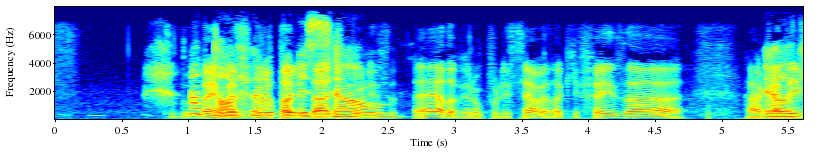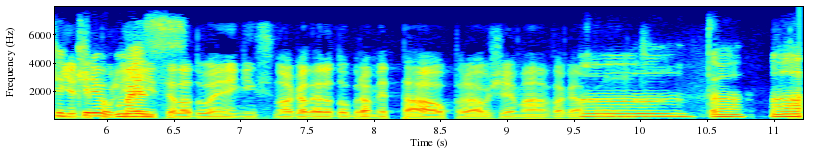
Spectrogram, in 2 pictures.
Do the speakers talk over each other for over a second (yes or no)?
yes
